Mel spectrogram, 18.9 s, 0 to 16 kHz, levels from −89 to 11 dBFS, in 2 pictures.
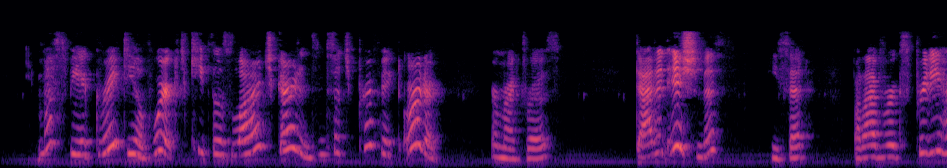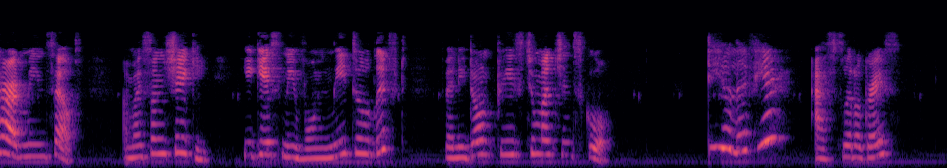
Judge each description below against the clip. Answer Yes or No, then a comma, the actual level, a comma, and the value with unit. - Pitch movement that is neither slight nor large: No, wide, 6.0 semitones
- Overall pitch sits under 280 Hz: No, very high, 300 Hz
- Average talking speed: Yes, average, 175 wpm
